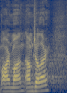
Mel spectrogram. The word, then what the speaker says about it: Arman Amcalar: I'm Arman Amcalar. That's the correct pronunciation of my name.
